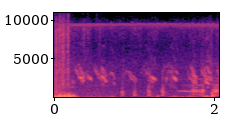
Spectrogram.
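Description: Hens clucking outdoors in a backyard flock, a series of short, soft clucks and chirps spread across the moment, close by, with a brief louder burst at the start and no talking.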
